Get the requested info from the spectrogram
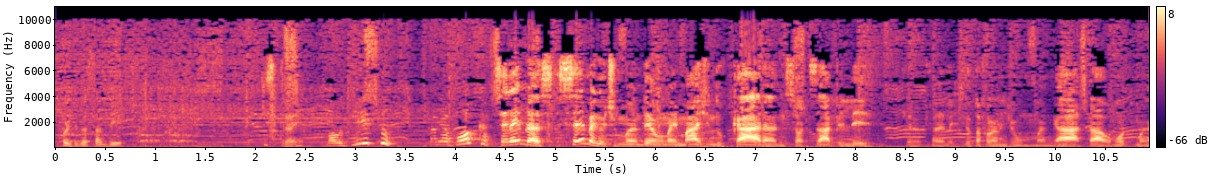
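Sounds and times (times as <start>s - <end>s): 
speech: 0.0s - 1.0s, 2.3s - 10.9s
dog barking: 0.1s - 1.5s.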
